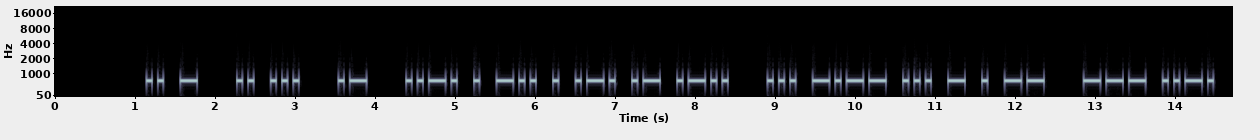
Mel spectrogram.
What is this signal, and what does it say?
Morse code, heard as a keyed tone, about 17 wpm, 700 Hz. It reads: IT IS A FEDERAL SYSTEM OF
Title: Sentences from Top 1000 Words - Review Part 5 - 17wpm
